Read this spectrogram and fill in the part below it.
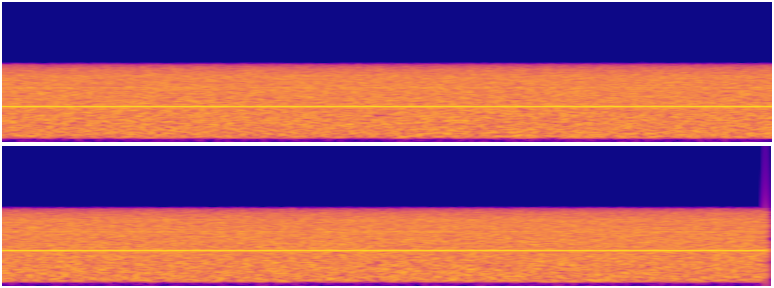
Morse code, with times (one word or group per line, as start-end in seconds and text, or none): none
